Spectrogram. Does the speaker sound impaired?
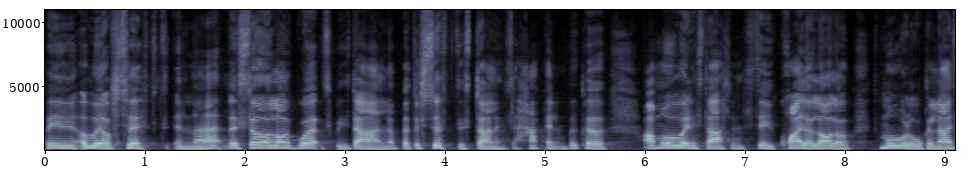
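Yes: deafness; born profoundly deaf, taught lip reading, hearing aids, English first language, Auslan learned ten years ago; bilingual English and Auslan, prefers captioning over Auslan at shows.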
